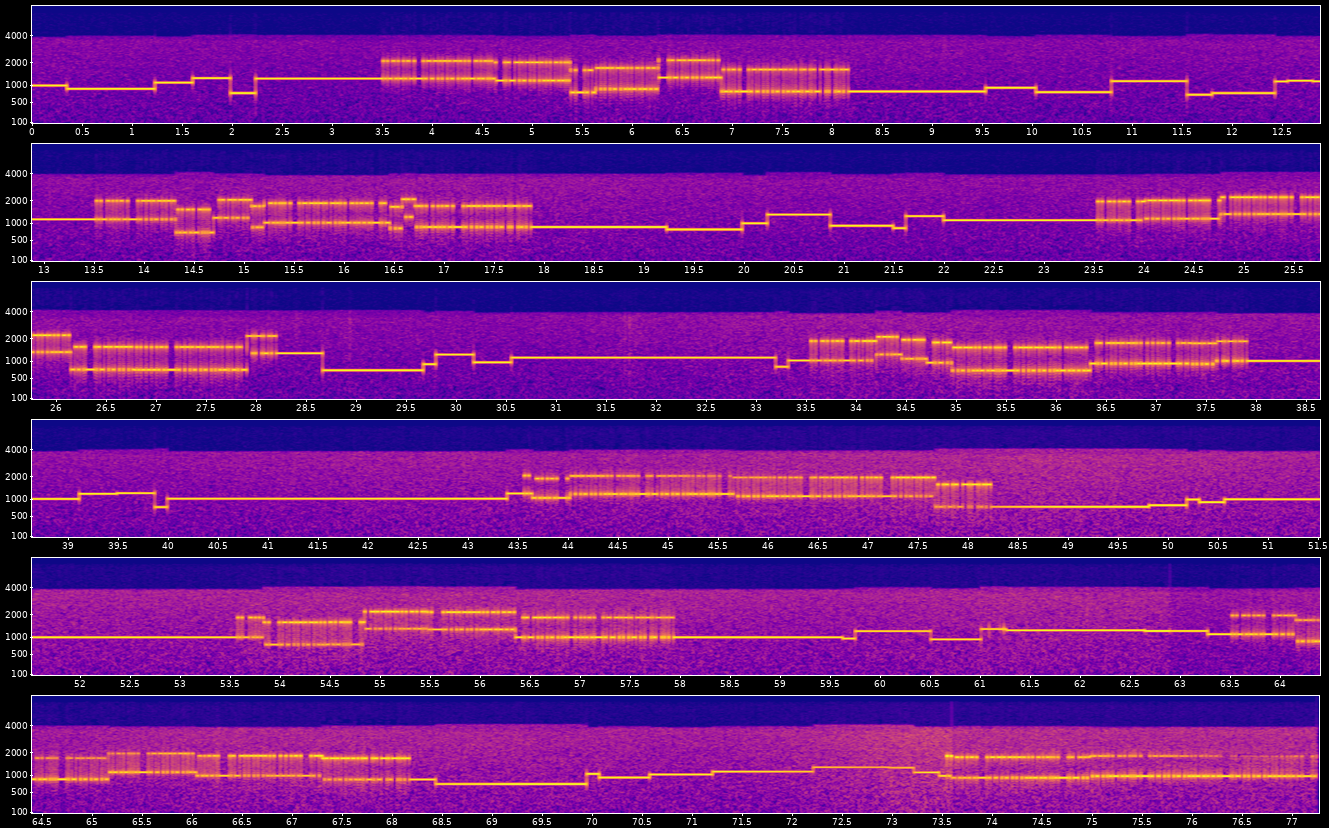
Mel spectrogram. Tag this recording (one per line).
data
Shortwaveradio
WebSDR
transmission
signal
Shortwave
Softwaredefinedradio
